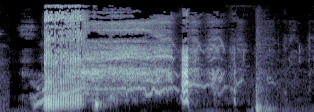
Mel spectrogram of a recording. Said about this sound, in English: I, I love that this show is not above a, just a good old fashioned fart sound.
